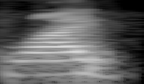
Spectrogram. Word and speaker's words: Weibel: My name is Weibel, as in like Weibel, you know, people more. That's how it goes. Even though it's spelled Weibel, it's the whole German pronunciation kind of thing.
